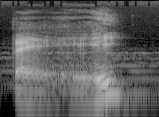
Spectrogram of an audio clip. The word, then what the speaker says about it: bei: It is the third tone. Bei, bei, bei.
